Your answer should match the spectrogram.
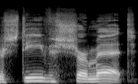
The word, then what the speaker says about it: Shermett: Actor Steve Shermett.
